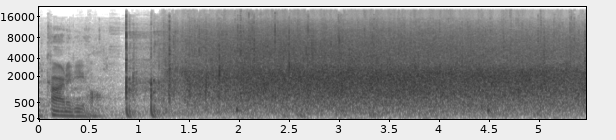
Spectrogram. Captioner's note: audience applauding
